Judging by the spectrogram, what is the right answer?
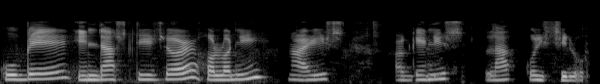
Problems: background sounds at intervals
